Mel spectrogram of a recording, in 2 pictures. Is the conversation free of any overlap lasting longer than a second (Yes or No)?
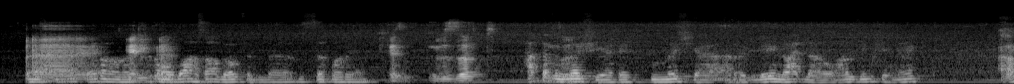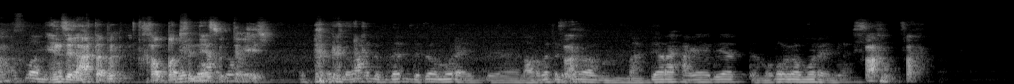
No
